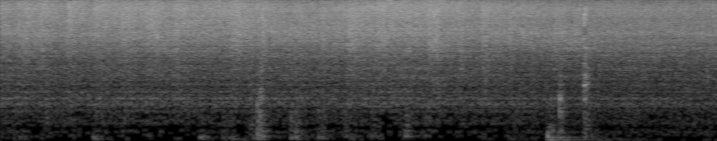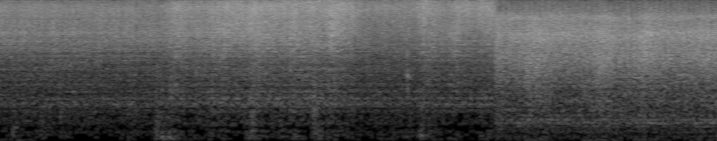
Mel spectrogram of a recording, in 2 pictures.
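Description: Broccoli stir-fries with chicken in oyster sauce in a very hot pan, a steady loud sizzle and hiss with occasional clatters of turning, continuous throughout with no voices.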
